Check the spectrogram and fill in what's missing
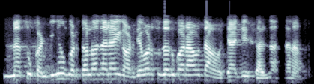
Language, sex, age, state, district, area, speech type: Goan Konkani, male, 60+, Goa, Bardez, rural, conversation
